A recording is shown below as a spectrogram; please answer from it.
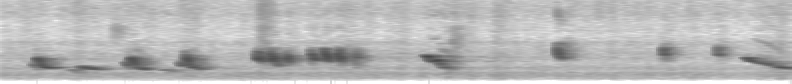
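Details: A northern mockingbird, a lone male, sings on a rainy day, mimicking other birds and sounds. It gives a fast run of varied high chirps and slurred notes, some given twice in quick succession, and ends with a falling whistle over a steady soft hiss.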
